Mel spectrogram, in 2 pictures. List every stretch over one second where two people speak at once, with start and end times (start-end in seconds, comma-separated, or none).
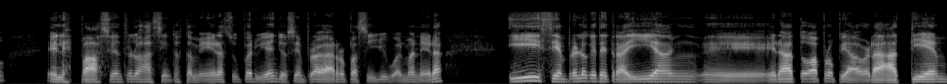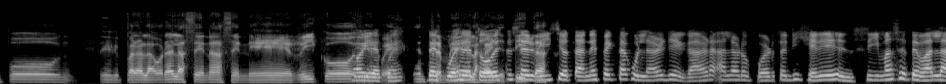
13.0-15.0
